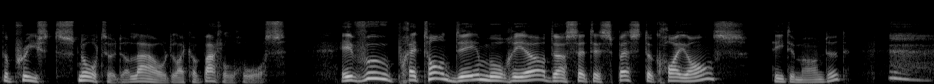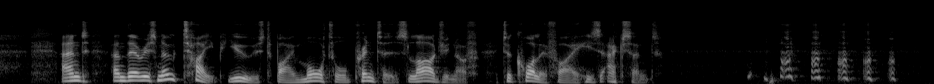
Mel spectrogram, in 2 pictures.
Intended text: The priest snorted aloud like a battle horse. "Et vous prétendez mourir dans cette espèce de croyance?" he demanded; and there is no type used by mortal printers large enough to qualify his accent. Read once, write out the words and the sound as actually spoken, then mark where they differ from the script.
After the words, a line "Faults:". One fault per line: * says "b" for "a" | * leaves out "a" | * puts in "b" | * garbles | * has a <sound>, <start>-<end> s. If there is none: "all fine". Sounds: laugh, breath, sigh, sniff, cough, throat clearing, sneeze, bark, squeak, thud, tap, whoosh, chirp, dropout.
The priest snorted aloud like a battle horse. "Et vous prétendez mourir dans cette espèce de croyance?" he demanded; and and there is no type used by mortal printers large enough to qualify his accent.
Faults:
* has a sigh, 8.9-9.6 s
* puts in "and"
* has a laugh, 16.8-18.4 s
